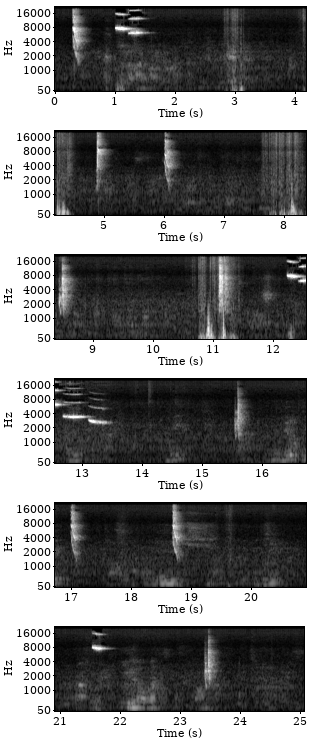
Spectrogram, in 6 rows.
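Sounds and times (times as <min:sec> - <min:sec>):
songbird chirping: 0:00.3 - 0:01.6, 0:06.0 - 0:06.3
low thumps: 0:04.2 - 0:04.5, 0:10.7 - 0:11.4.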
